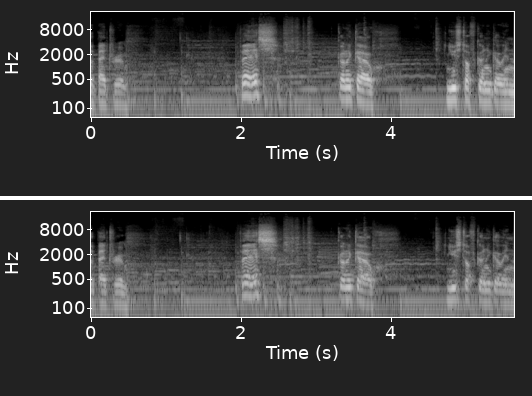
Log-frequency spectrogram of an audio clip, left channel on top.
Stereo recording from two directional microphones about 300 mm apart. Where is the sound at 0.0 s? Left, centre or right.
Centre.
